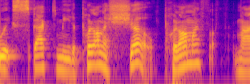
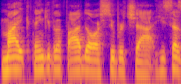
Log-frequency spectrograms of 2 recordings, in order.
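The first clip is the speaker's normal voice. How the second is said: usual speaking voice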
